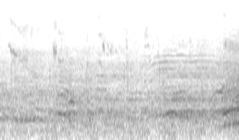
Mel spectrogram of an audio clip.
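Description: Live game sound on a basketball court: sneakers squeaking on the hardwood and the ball bouncing, with voices in the hall.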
